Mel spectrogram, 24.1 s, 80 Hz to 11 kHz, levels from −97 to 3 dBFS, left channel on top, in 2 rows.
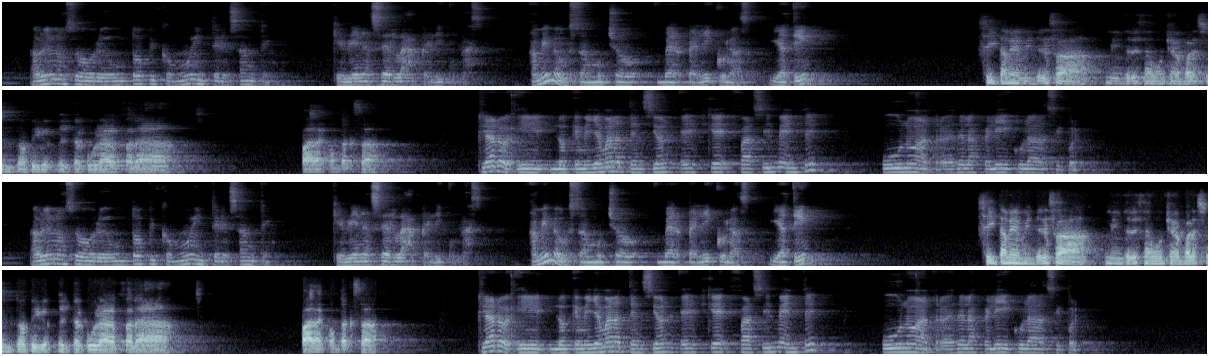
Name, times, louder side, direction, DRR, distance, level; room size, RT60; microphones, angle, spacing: voice 1, 0.3-2.7 3.3-4.8 5.3-8.1 16.8-20.2 20.9-22.8, right 1 dB, 20° right, 9 dB, 0.5 m, -34 dB
voice 2, 9.8-13.8 15.1-15.8, right 6 dB, 85° right, 15 dB, 0.4 m, -24 dB
17.5 x 9.6 x 2.5 m, 0.96 s
head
